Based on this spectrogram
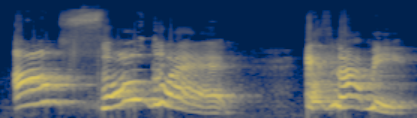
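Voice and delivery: relieved private glee, half laughing; gleeful inner thought. Retold or imitated. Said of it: "going through my head was".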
